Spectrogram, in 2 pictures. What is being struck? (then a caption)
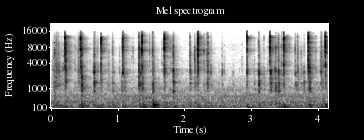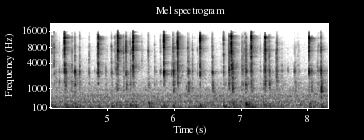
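Plastic mechanical keyboard keys. Fingertips with long nails type on a pink backlit mechanical keyboard with round plastic keycaps. A rapid, uneven stream of sharp, bright plastic clicks sits over a steady low hum, each keystroke dying away almost instantly.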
